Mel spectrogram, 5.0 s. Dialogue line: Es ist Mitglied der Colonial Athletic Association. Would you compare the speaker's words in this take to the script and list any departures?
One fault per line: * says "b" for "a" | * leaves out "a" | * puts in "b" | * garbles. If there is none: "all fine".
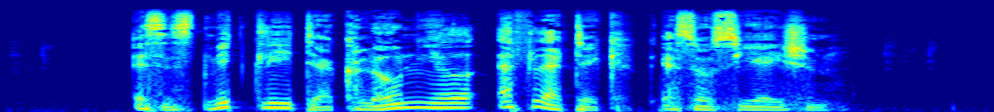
all fine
